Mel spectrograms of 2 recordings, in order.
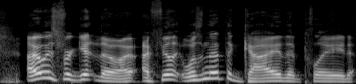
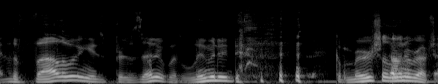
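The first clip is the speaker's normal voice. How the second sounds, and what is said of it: Imitates a TV announcer voice. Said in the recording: “my impression of the guy ... That's bad. I think the wine is not making my impression as good tonight”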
